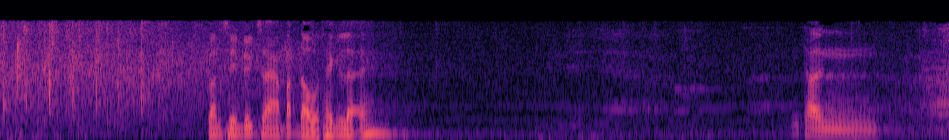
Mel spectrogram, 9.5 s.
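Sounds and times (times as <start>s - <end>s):
audience applauding: 0.0s - 3.5s
speech: 2.1s - 4.0s, 8.0s - 8.9s.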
